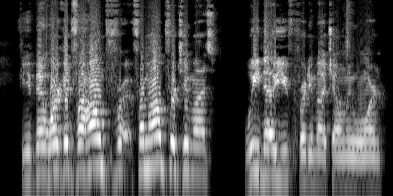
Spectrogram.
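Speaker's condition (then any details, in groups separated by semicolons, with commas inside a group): No condition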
